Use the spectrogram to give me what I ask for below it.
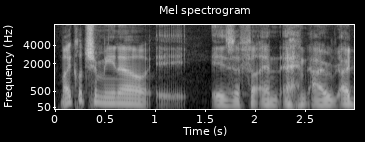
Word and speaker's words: Michael Cimino: I for sure up until this point was saying Michael Cimino on this podcast, because that's the way that my brain read that when I was younger, and I've never, for whatever reason, never been able to get that pronunciation out of my head. But it's Michael Cimino.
